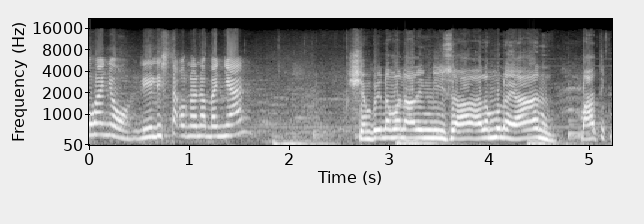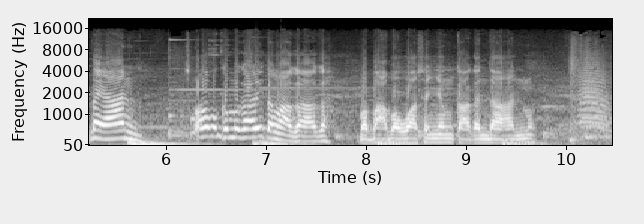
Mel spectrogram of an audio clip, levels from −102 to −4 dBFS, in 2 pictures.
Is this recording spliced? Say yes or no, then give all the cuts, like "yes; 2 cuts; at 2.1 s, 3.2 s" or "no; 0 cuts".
no; 0 cuts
